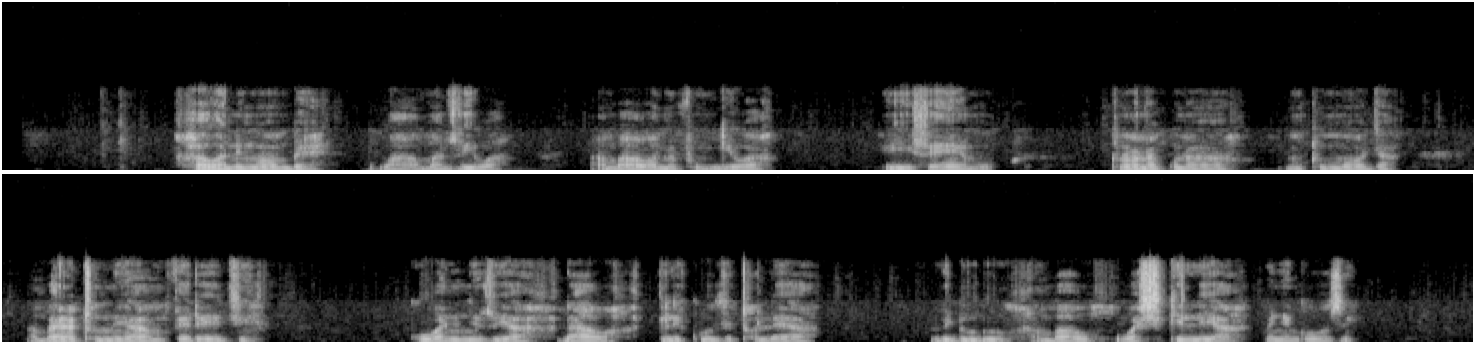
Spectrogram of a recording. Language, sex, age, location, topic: Swahili, male, 18-24, Nakuru, agriculture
